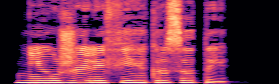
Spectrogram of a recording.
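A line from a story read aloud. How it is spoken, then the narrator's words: Envious breathed chorus. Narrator (Russian): С завистью выдохнули студентки на первом ряду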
